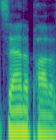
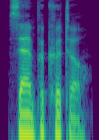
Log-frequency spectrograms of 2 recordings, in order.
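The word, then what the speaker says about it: Zanpakutō: What's that Xanapato thing? Eno asked saying it wrong. Zan Pakuto Jeriah corrected.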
